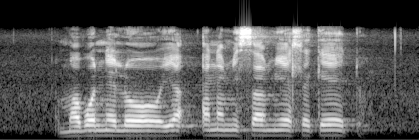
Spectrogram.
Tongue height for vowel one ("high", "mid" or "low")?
low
